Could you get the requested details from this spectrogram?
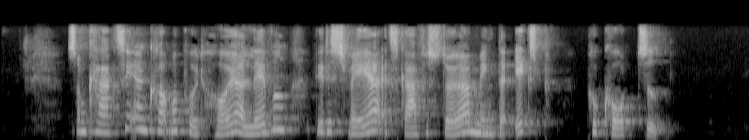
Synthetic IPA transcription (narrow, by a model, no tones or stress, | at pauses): sɒ̽mkʰɑ̈ːɡ̥̚t͡sʰe̝̰ɐnkʰɒ̽m̰ɐpʰɒ̽e̝d̥hɒ̽ɪɐːleʋl̩ˠb̥liɐɾ̥e̝sʋæːɐʔæd̥sɡ̥ɑ̈fəsd̥ɶɐːmeŋ̰d̥ɐʔeɡ̥sb̥ | pʰɒ̽kʰɒːd̥̚t͡sʰið̰ˠ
